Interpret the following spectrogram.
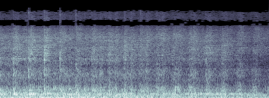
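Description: Freight train cars rolling past: steel wheels rumbling and clacking over the rails, with sharp clicks in the first second. The sound fades near the end as the last car goes by.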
